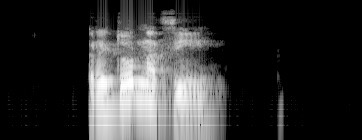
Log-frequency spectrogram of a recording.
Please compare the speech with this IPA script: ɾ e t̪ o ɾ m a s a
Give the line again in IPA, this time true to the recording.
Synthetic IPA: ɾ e t̪ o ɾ n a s i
